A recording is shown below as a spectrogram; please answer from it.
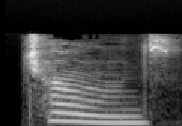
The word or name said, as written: chones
